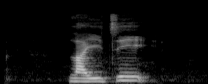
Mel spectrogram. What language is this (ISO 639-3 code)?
yue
